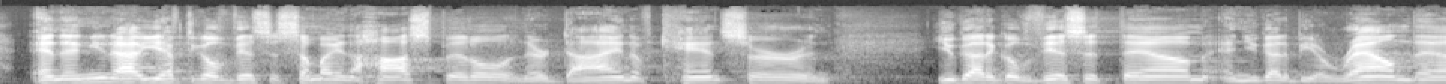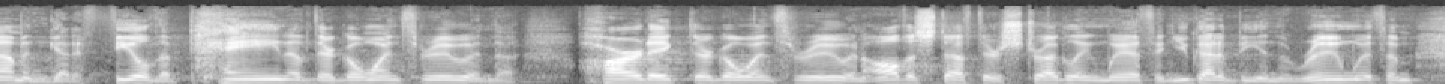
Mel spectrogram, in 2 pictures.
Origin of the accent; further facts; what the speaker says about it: the South, United States; I grew up here in the South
